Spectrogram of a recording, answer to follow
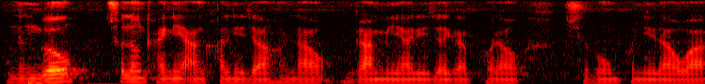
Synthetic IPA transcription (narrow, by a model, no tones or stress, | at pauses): nɯŋɡɯwsulɯŋkʰajniʔa̰ŋkʰalnizaɦɯnawɡamijaɾizajɡapʰɔɾaw | subuŋpʰuniɾawa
